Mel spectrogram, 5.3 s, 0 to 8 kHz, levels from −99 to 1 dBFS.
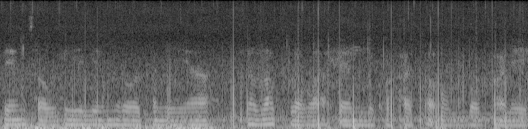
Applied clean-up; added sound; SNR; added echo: none; Rain; 0 dB; none.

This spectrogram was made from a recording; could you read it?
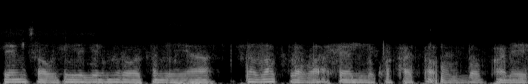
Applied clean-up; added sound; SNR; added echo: neural mask model Resemble Enhance denoiser.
